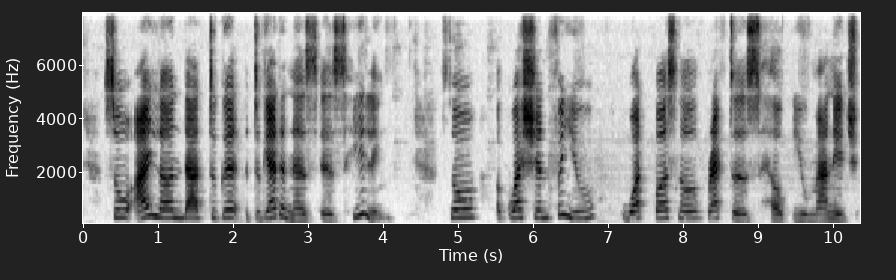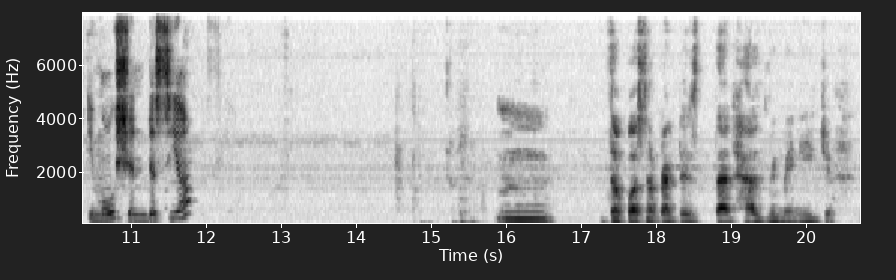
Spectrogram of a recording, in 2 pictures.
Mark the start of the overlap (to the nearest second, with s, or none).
none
